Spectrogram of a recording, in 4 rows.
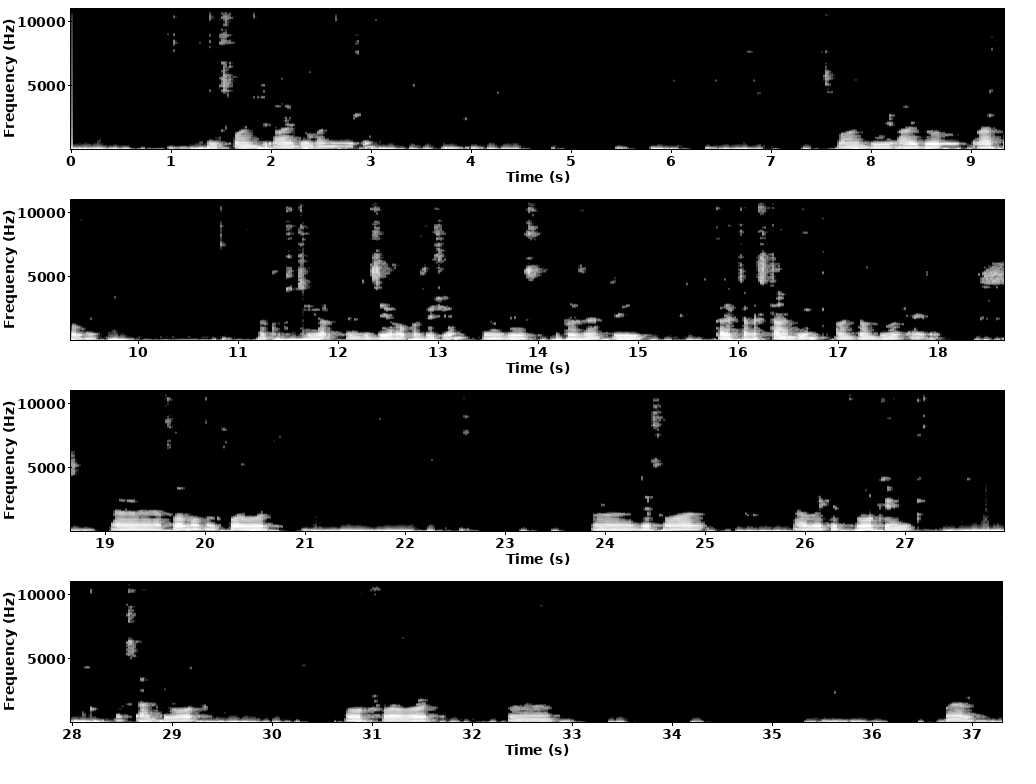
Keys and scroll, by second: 2.0-3.5 typing, 27.8-29.3 typing.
